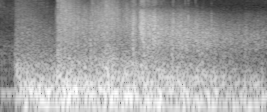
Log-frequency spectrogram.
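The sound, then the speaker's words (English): Heavy, rumbling flameless explosions produced by ECDs roll together in a loud series, shaking a street, deep booms layered over each other with a crackling burst partway through, sustaining a dense low roar with no pauses. “They no sooner did when a series of concussive detonations shook the street, but the blasts had been shaped to blow at Salvo's position rather than at the Jedi.”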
